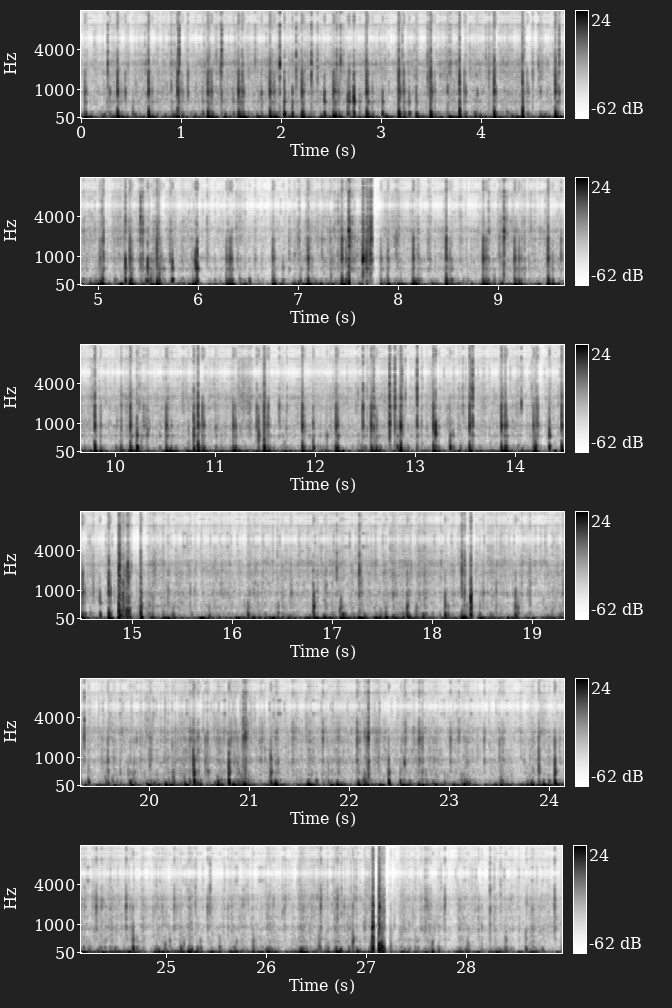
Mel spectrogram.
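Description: Dog running flat out with a harness-mounted camera: a fast, rhythmic run of thumps from its strides jolting the camera, over a low rumble.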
